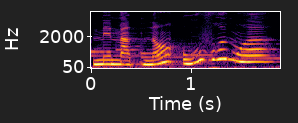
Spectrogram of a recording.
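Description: A gentle storybook mother coaxes softly in a high, unhurried voice, as a woman plays her. Faint music runs underneath. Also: sing-song, full character voice. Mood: coaxing. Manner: soft and coaxing, sing-song rhyme. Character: gentle coaxing mother behind a door.

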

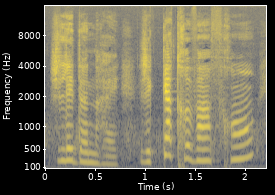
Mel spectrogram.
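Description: A woman's voice: on the high side, very animated, normal speed, pushed and bright. A woman voicing a poor young widowed mother who earnestly begs an innkeeper to keep her child. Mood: pleading. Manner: earnest, imploring. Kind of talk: audio drama acting.

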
